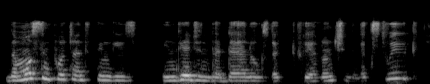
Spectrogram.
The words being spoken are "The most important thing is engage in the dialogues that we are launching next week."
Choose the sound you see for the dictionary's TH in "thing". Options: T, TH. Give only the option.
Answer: TH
